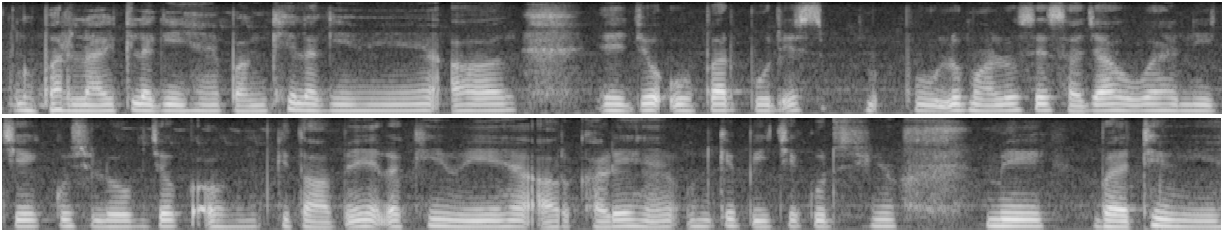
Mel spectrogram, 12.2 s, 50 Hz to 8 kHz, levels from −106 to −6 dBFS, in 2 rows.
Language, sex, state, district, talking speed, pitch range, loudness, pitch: Hindi, female, Rajasthan, Churu, 175 wpm, 155-165 Hz, -26 LUFS, 160 Hz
